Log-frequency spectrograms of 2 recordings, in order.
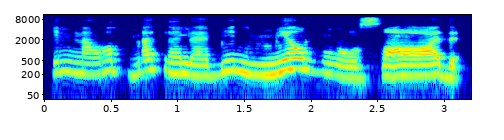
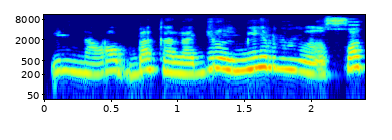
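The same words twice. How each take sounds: First: The r in mirsad is heavy and thick. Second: The r in mirsad is light and thin. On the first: The speaker calls it right. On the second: The speaker calls it wrong.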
